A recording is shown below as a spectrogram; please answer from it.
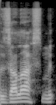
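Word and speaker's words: Sallaz: plenty funny word because it's a mispronunciation of a swiss word uh so zalas machine i think is the correct pronunciation for the polishing machine we've heard that tim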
